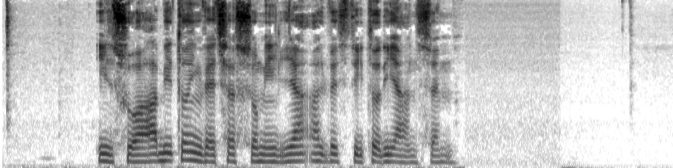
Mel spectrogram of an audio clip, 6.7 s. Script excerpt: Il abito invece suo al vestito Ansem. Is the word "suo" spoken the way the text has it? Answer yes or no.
no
